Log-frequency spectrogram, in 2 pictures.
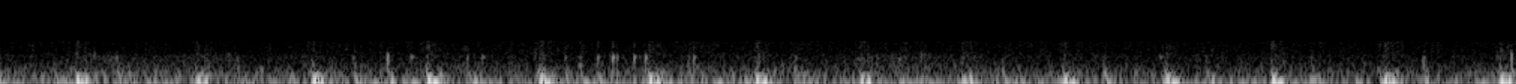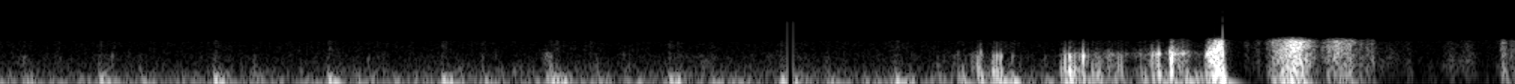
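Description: Soft, low, regular thumps of a heartbeat come through a stethoscope, with a muffled background. The two heart sounds are steady, with no added murmur, which fits a normal heart. Loud rubbing and scraping from the stethoscope moving against the chest break in near the end.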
